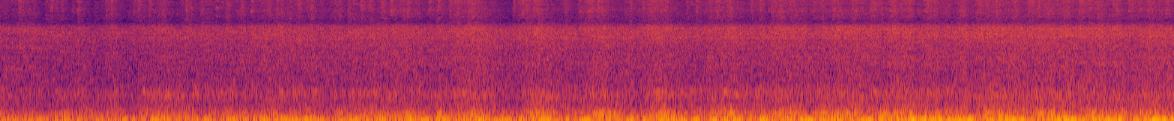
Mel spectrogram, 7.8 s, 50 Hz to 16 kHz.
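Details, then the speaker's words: Turbo Trans Am first start after years, distributor rotor reinstalled correctly, fuel 15–20 years old; deep uneven rumble settling into steady idle with small rev, lots of smoke, then runs pretty good after ignition timing set with lamp. "So you saw the car started. Surprisingly, everything was full of smoke. It was crazy, but yeah, the car runs."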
